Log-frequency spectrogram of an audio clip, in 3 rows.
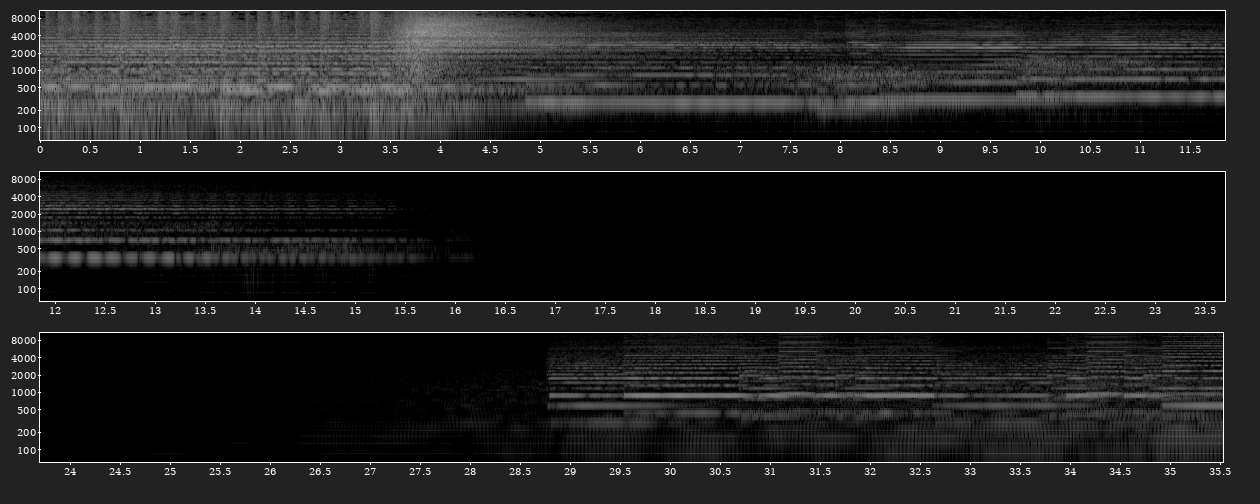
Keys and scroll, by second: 5.4 super+c, 7.4 super+v, 11.6 super+t, 17.9 Return, 24.5 space, 24.9 space.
